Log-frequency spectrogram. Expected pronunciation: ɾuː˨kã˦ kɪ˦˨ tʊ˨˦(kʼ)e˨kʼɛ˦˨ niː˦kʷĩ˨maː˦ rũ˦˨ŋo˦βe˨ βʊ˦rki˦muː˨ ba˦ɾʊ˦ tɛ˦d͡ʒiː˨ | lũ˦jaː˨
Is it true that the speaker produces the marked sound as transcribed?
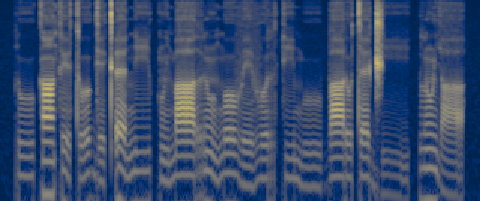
no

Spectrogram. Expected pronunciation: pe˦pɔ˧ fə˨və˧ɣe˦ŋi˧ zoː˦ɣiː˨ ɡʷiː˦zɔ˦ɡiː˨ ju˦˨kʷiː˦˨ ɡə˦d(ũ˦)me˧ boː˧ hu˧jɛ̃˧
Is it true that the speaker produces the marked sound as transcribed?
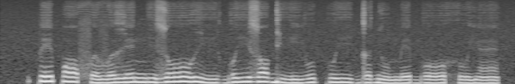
no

